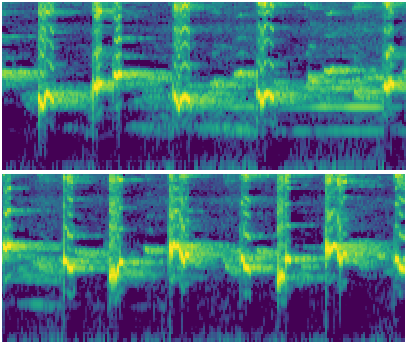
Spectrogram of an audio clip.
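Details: Yellow-vented bulbul song used to coax caged birds into singing: loud, liquid chirped phrases in pairs and triplets, each note dropping in pitch, repeated about twice a second over a faint lower whistled tone.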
